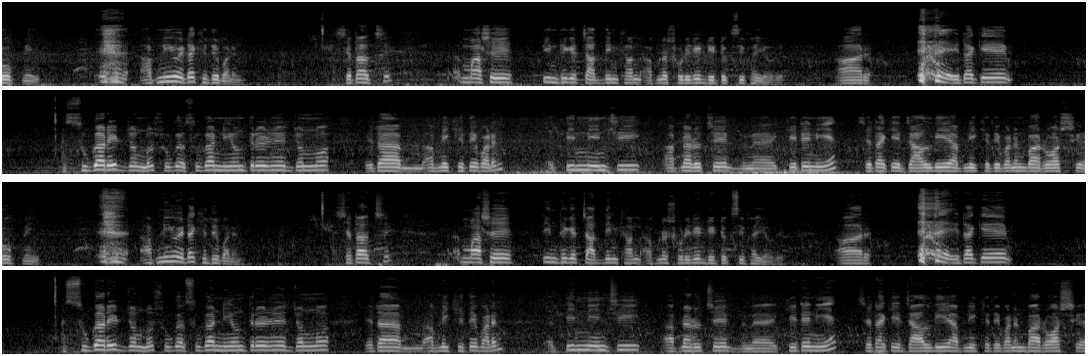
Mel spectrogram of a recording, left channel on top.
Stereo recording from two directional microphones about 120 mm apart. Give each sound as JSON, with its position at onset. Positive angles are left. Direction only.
{"t": 0.9, "sound": "speech", "side_deg": -45}
{"t": 3.3, "sound": "speech", "side_deg": -45}
{"t": 11.3, "sound": "speech", "side_deg": -45}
